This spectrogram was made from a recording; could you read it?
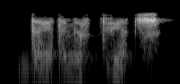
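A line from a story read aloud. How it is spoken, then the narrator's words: Crowd whispering. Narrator (Russian): В толпе шептали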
